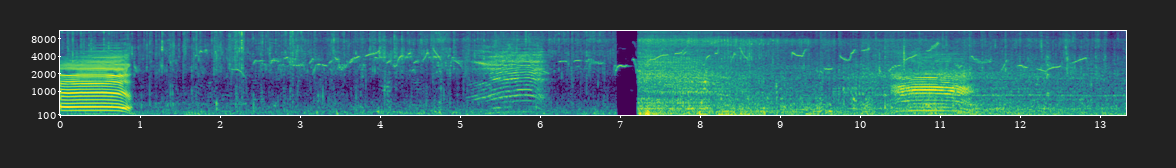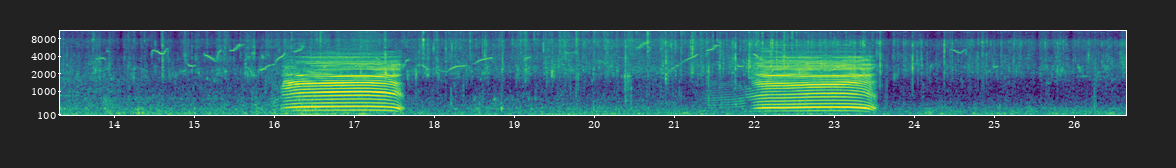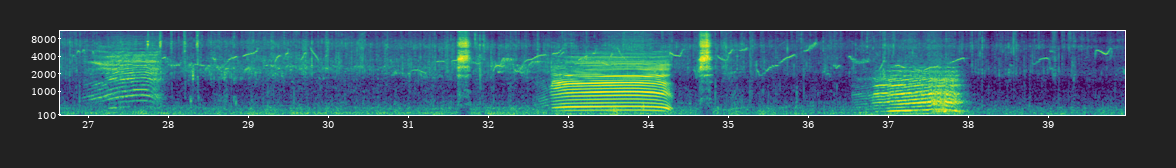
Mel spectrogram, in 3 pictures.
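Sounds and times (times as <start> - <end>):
cattle mooing: 0.0 - 1.0, 5.2 - 6.1, 9.7 - 17.7, 21.3 - 23.6, 27.0 - 28.0, 32.6 - 34.4, 36.6 - 38.1.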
